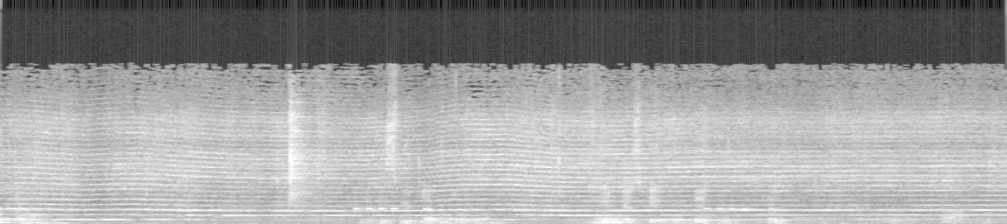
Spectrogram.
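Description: A steady, high-pitched held tone with several overtones runs under low voices, sliding a little lower in pitch in the first couple of seconds and then holding level.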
